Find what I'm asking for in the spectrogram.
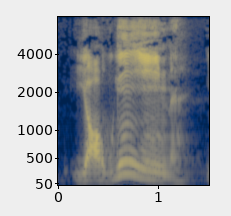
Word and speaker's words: Javan: And Javan is, the way you would pronounce that would be Yawin, Yawin, which is going to turn out to be Ionia.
